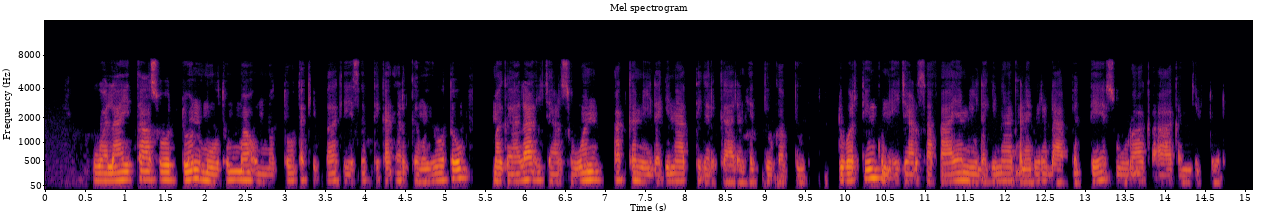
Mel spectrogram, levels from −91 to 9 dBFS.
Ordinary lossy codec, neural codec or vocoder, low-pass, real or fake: AAC, 64 kbps; none; 7.2 kHz; real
